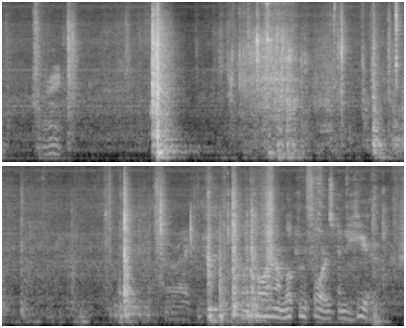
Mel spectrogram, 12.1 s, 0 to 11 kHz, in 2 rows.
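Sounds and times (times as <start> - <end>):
microwave oven thumping: 2.2 - 2.8.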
